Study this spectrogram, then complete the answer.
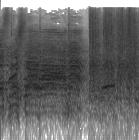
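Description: A woman shouts slogans close by.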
